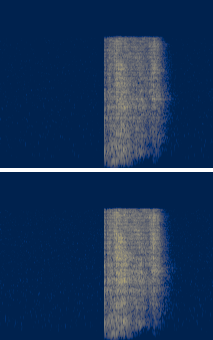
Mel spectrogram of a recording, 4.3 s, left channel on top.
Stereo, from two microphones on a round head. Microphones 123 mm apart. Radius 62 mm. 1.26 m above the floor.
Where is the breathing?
No breathing in this recording.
